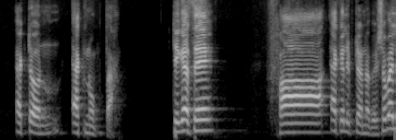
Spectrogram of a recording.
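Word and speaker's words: ف: যাবে তখন এভাবে একটা এক নুক্তা ঠিক আছে ফা এক আলিফ টান হবে সবাই লিখে ফেলেন দ্রুত দ্রুত اللہ ওকে সবাই এটা উচ্চারণ করেন জোরে জোরে ক না ফা নিচের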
